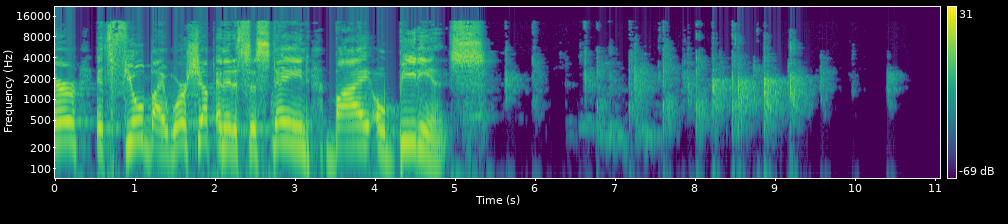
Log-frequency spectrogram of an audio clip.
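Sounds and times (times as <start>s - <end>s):
speech: 0.0s - 5.4s
scattered handclaps from a crowd in a large room: 5.5s - 10.8s.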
